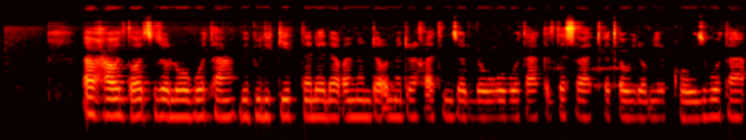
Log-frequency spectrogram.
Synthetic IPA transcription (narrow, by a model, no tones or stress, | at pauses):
ʔaβħawɐlt̪ʰɨɣʼɐlt͡sʼizɐlːɐwobo̞t̪ʰabɨbɨlikit̪nɐlɐlɐχʼɐmɐnd̪ɐχʼmɐd̪ɾɐxat̪ʰɨnzɐlːɐwuwobo̞t̪ʰakʰɨlt̪ʰɐsɐβat̪ːfɐt̪ʼɐwilo̞mjɪɾɨkʰːɐβuɨzɨbo̞t̪ʰa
